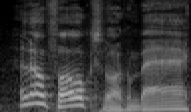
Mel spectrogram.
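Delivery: very low, soft, subdued low-energy delivery. Greeting the viewers as the show opens: very low-key delivery. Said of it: "Very low key".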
